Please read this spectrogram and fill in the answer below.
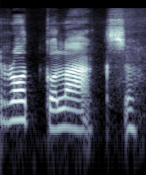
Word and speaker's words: Rotkolaakso: Seinävuoren Rotkolaakso. I said it rötkö, but it's Rotkolaakso. It's laakso, not lääkso. Laakso.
